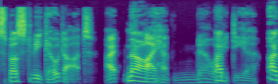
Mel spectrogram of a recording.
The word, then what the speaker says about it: Godot: And in our private chat, you did say it's pronounced Godot, right? Well, I don't know how they're pronouncing it for this, but I was always interpreting it as the Godot project, Godot. like waiting for Godot.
